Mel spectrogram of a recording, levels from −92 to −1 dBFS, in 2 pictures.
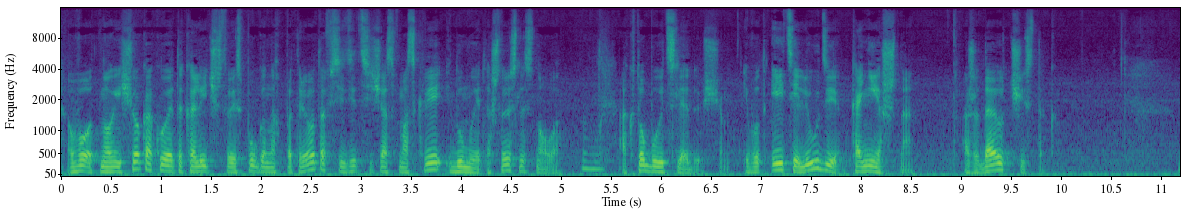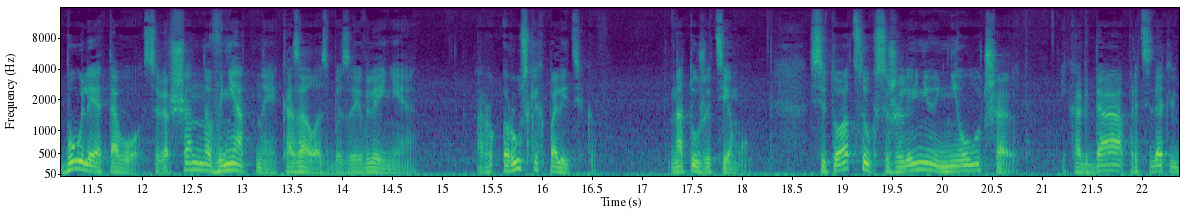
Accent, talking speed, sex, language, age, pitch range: native, 130 wpm, male, Russian, 30-49, 90-130 Hz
